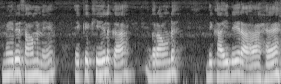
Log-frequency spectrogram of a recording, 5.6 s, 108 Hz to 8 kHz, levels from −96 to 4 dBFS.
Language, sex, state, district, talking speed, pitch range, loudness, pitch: Hindi, male, Haryana, Charkhi Dadri, 105 wpm, 160-180 Hz, -15 LUFS, 170 Hz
